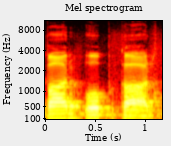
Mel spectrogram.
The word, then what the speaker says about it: Parupkar: I'm going to break down that word, Parupkar, 3 syllables.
